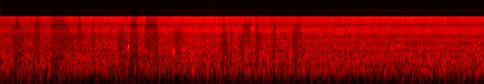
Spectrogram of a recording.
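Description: Small rocky stream running over boulders: a faint, steady rush of water, with a few brief ticks of splashing in the first half.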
